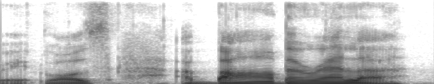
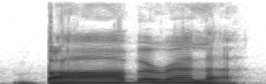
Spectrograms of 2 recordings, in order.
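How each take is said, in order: First: Said in the usual way. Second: "Barbarella" drawn out slow and high; "Barbarella" said slowly and higher for the quiz reveal; slow emphatic answer. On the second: Shown as a demonstration. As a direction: spell out "Barbarella" slowly, pitched up, falling at the end.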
